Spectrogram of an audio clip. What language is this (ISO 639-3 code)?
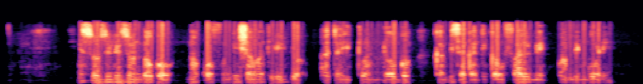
swa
